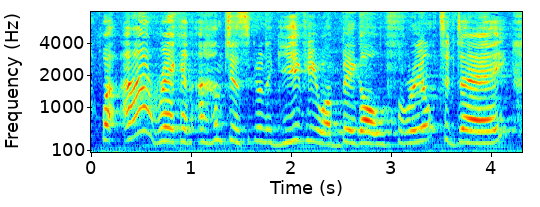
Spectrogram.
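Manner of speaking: ordinary delivery, nothing marked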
